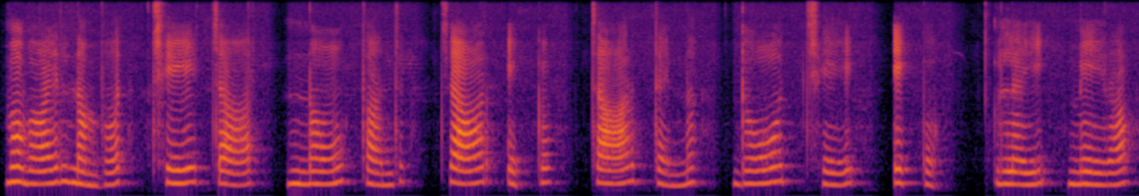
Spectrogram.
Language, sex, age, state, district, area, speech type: Punjabi, female, 18-30, Punjab, Shaheed Bhagat Singh Nagar, rural, read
